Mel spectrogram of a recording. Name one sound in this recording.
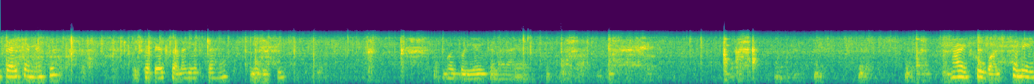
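Food sizzles in a frying pan.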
